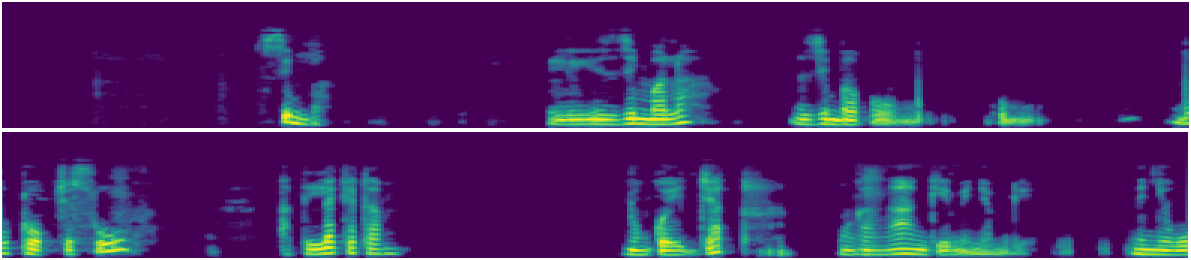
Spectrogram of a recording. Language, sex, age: Wolof, female, 36-49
